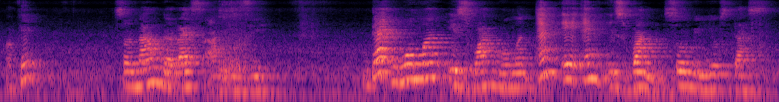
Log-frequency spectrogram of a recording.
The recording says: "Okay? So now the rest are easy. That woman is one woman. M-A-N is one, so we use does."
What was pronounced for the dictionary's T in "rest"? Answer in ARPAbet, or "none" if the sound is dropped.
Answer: none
